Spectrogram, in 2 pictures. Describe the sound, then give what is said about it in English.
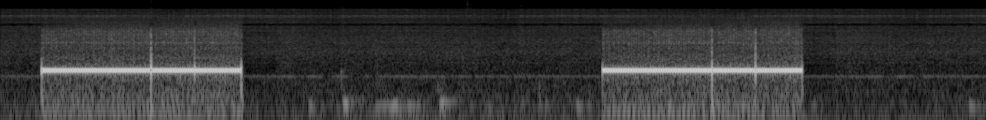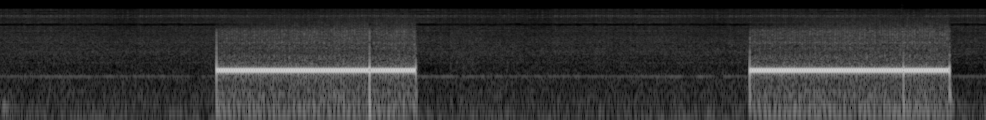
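A telephone ringback tone repeats four times, each steady two-second burst followed by several seconds of quiet, clear with no voices. “But let's listen to some more phone calls, shall we?”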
